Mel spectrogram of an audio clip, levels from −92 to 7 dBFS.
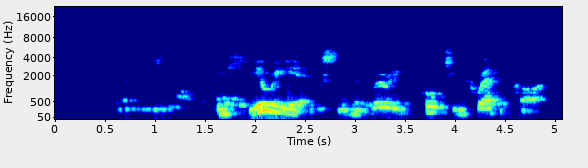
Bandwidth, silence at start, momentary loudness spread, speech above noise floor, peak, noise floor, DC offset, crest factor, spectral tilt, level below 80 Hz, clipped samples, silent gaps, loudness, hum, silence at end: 5.6 kHz; 0.7 s; 16 LU; 28 dB; -16 dBFS; -63 dBFS; under 0.1%; 20 dB; -10 dB/octave; -78 dBFS; under 0.1%; 1.50-1.55 s; -36 LUFS; none; 0.2 s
